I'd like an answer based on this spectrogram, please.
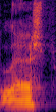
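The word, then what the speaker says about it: Leshp: But I totally trust Robbie Culshaw's pronunciation, and he pronounces it Lehsp.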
